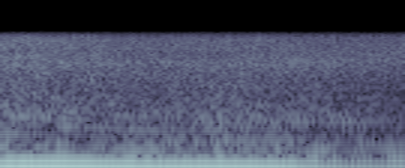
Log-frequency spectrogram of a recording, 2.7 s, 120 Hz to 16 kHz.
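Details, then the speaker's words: Rare unrestored Adams Bagnall-Jandus 12-inch stationary fan with Adams Bagnall split-phase motor, four-blade, switched from high to medium speed: smooth, even low hum, no rattle or scrape, settling quieter; running normally and very quiet. "that's medium speed very quiet fan for a ford four winger"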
